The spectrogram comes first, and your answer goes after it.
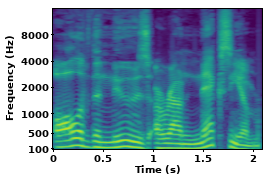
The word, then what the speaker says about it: NXIVM: But if you look for Allison Mack in Nexium, and it's spelled NXIVM, this self-help group, you'll find all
